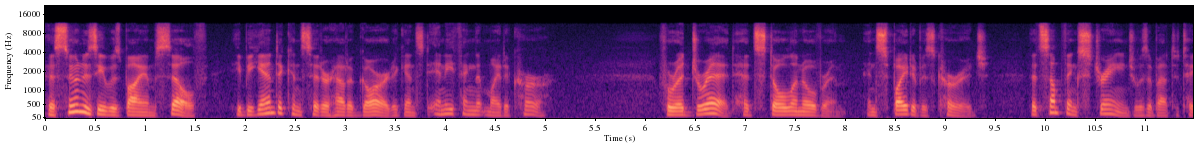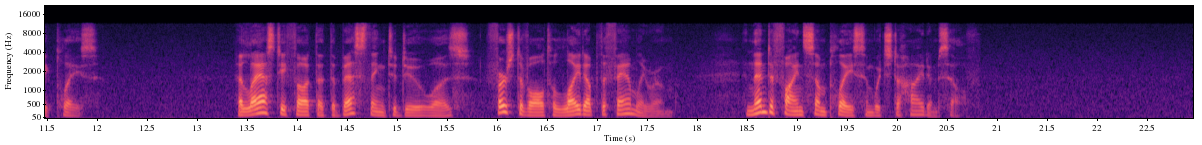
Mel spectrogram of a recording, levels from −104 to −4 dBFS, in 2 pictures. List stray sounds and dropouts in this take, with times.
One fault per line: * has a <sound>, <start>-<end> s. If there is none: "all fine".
all fine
